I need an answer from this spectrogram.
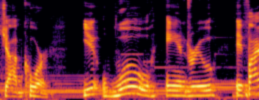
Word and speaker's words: Job Corps: a three-time felon and it's pronounced job core you whoa andrew if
